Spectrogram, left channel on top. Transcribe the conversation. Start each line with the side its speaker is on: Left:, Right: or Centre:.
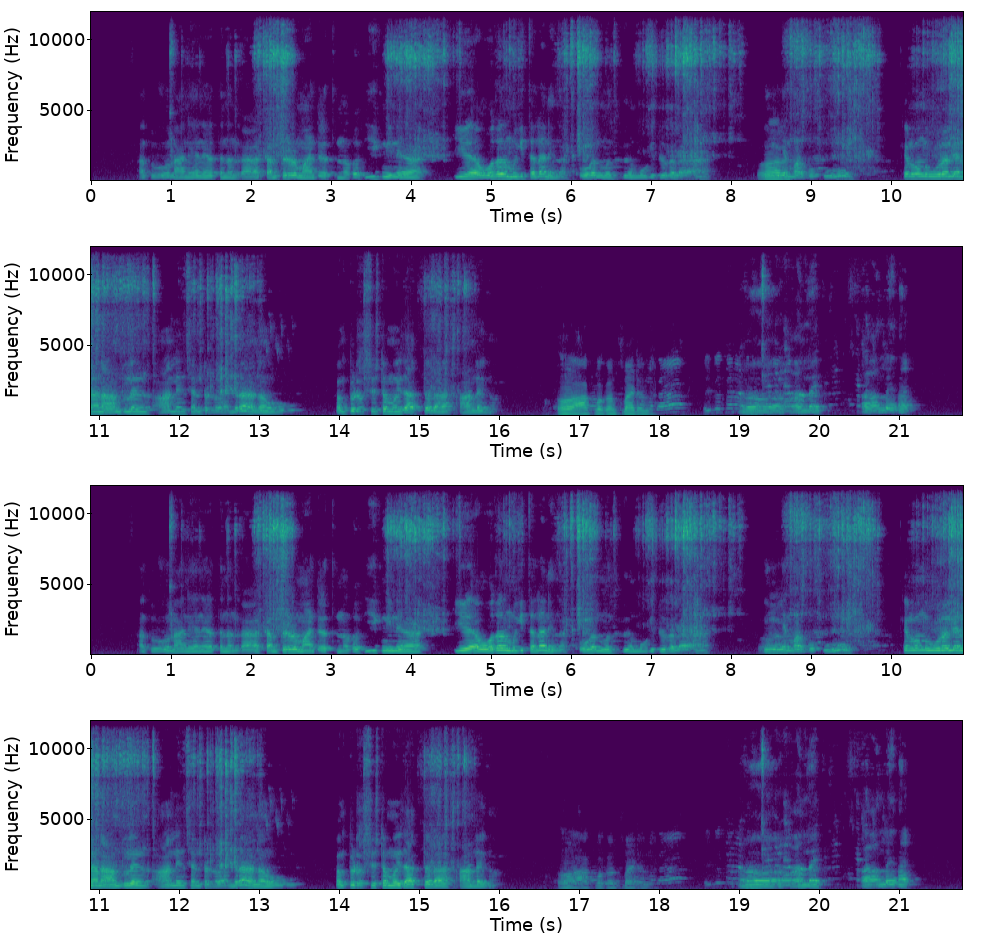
Right: ಅದು ನಾನ್ ಏನ್ ಹೇಳ್ತೀನಿ ಅಂದ್ರೆ ಕಂಸಿಡರ್ ಮಾಡಿರ ನೋಡು ಈಗ ನೀನ್ ಈಗ ಓದ್ ಮುಗಿತಲ್ಲಾ ನೀನ್ ಹೋಗದ ಮುಗಿದ್ ಮುಗಿದಲ್ಲ
Left: ಹ್ಮ
Right: ನೀ
Left: ರೀ
Right: ಏನ್ ಮಾಡ್ಬೇಕು ಕೆಲವೊಂದು ಊರಲ್ಲೇ ನಾನು ಆನ್ಲೈನ್ ಆನ್ಲೈನ್ ಸೆಂಟರ್ ಗಳು ಅಂದ್ರೆ ನಾವು ಕಂಪ್ಯೂಟರ್ ಸಿಸ್ಟಮ್ ಇದು ಆಗ್ತಲ್ಲ ಆನ್ಲೈನ್
Left: ಹು ಹಾಕ್ಬೇಕಂತ್ ಮಾಡಿನಿ ಐದು
Right: ಹ
Left: ಮತ್ತೆ ಮುಂದ
Right: ಆನ್ಲೈನ್ ಆನ್ಲೈನ್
